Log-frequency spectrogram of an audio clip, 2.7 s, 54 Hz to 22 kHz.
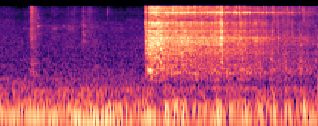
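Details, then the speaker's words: Hero HF Deluxe motorcycle, about 80,000 km, after engine rebuild including crank, freshly rebuilt: engine catches cleanly and settles into steady even idle, no knocking or rattling, like a new bike; normal start and idle. "कि जैसे नई bike account होता है वैसा ही आ रहा है कि कोई भी एक्स्ट्रा सामने नहीं है"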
